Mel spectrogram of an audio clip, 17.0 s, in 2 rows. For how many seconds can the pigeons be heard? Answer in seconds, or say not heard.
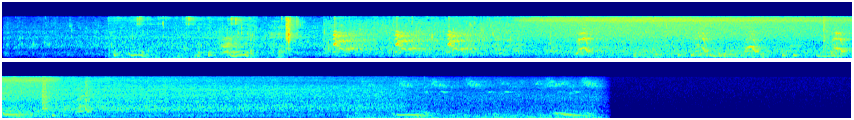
7 s.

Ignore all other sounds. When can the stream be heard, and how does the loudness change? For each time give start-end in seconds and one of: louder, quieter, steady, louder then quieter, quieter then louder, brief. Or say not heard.
0.0-12.8 louder then quieter.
